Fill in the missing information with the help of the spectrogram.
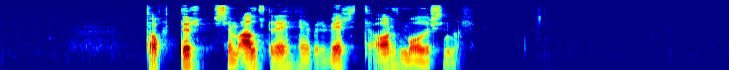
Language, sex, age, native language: Icelandic, male, 30-39, Icelandic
